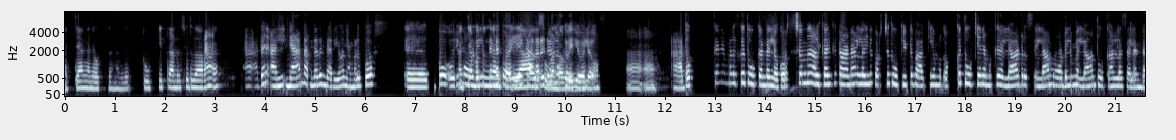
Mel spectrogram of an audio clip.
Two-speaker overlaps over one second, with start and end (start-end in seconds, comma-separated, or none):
7.9-10.4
